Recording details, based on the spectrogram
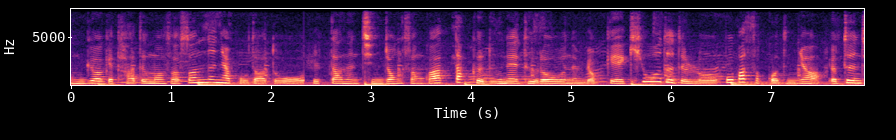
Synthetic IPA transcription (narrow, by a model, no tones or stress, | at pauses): oŋɡjuɦaɡe̞tadɯmʌsʰʌs͈ʌnːɯɲabodadoiɭt͈anɯnt͡ɕind͡ʑʌŋs͈ʰʌŋɡwat͈ak̚k͈ɯnune̞tɯɾʌonɯnmjʌk̚k͈eːkʰiwodɯdɯɭːop͈obas͈ʌt̚k͈ʌdɯɲojʔʌt͈ʰɯnt͡ɕ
